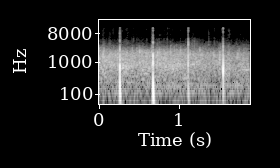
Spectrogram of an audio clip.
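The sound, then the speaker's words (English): Thin, scattered applause from a church audience on Easter Sunday, welcoming guests and visitors: just four sharp hand claps at a slow, fairly even pace over a soft, steady background hiss, with no voices. “Even if the people next to you weren't clapping that hard, they're still glad you're here, so trust me.”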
